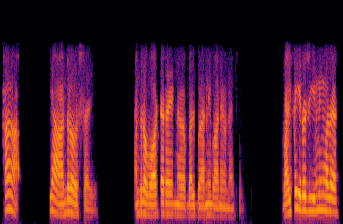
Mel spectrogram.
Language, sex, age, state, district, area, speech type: Telugu, male, 18-30, Telangana, Adilabad, urban, conversation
